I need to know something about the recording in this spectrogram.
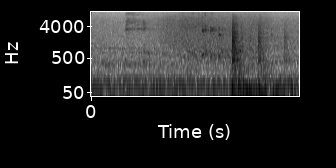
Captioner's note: laughing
